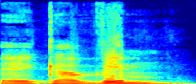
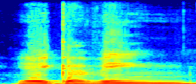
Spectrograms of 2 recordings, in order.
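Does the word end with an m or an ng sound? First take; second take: m; ng. First: The word ends with an m sound. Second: The word ends with an ng sound. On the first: The word stands alone. "chữ này đọc ứng một mình là Ekavim" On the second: The word is followed by another word. "chữ M có dấu chấm này chuyển thành chữ Ngin"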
